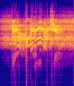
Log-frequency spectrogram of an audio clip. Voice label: ouch, bot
